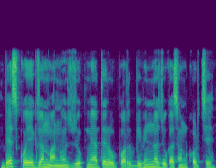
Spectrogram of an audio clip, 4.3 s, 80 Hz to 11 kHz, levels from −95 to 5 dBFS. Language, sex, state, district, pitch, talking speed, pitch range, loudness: Bengali, male, Assam, Kamrup Metropolitan, 140 Hz, 110 wpm, 125-155 Hz, -15 LUFS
